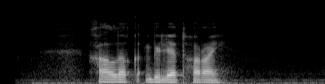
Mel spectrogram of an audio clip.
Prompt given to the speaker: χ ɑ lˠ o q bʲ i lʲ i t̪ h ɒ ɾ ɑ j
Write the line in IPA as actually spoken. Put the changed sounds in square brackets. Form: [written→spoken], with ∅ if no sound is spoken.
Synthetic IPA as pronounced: χ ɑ lˠ [o→ɤ] q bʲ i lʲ [i→e] t̪ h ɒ ɾ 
